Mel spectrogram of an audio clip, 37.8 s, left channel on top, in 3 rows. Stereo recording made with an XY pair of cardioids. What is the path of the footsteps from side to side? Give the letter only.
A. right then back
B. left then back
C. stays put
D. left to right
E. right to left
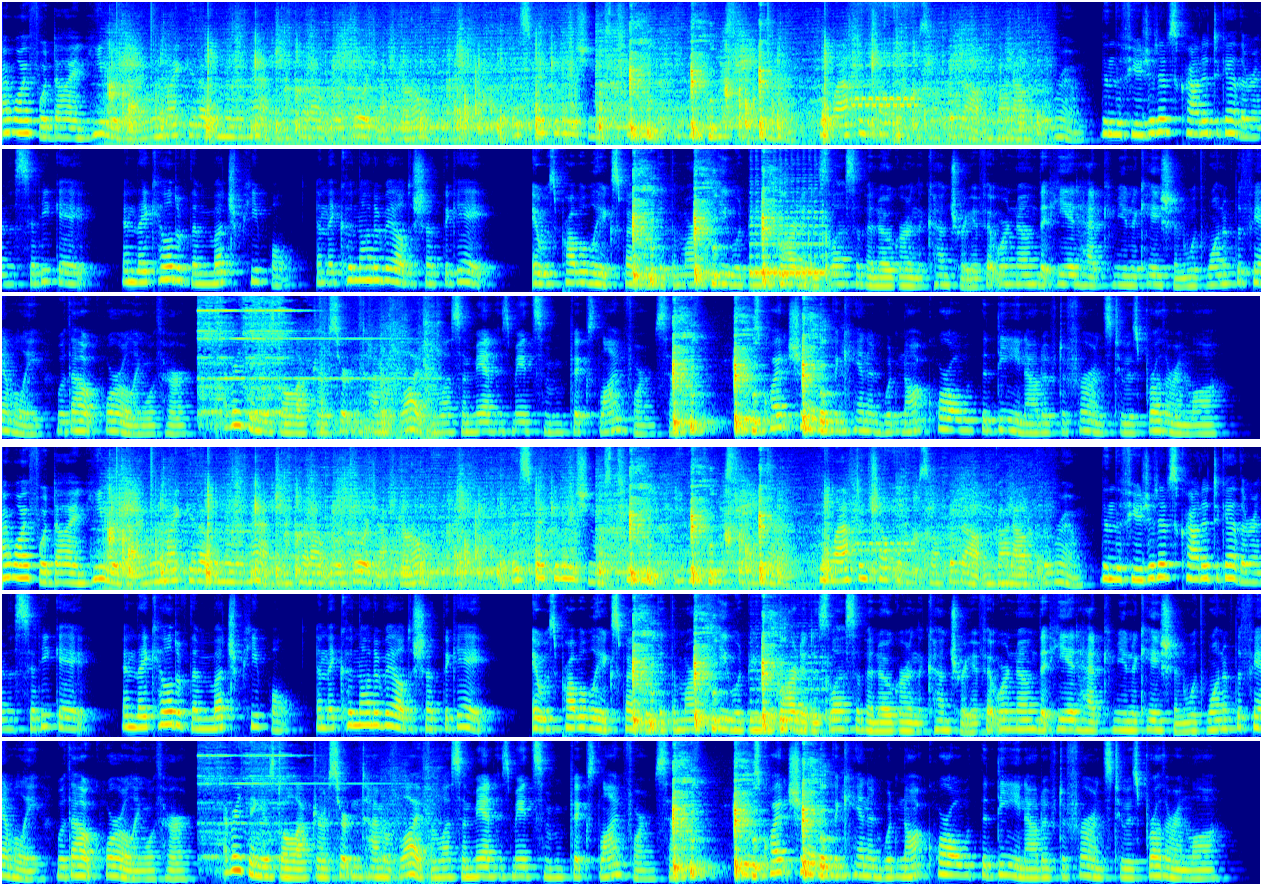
E.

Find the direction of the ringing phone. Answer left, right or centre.
left.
